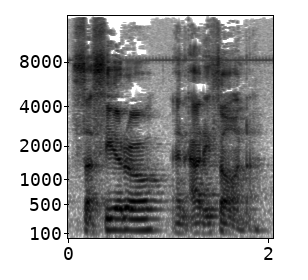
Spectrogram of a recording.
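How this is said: The z is pronounced the Spain way. "whereas in Spain"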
